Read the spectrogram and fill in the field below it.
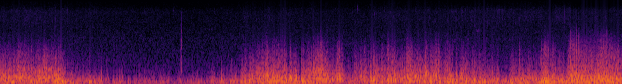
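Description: Water sloshes and splashes around people wading waist-deep.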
